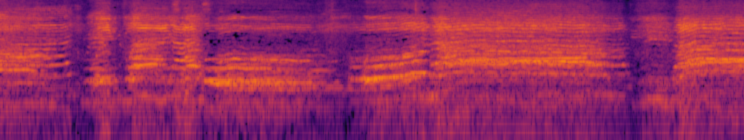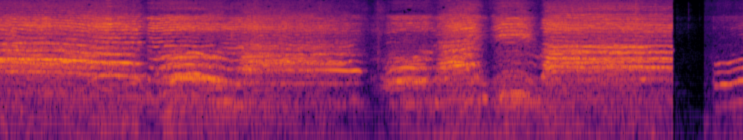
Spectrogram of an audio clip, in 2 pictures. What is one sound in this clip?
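A group of young children sing loudly together close by.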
